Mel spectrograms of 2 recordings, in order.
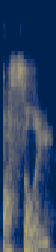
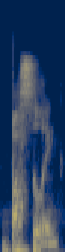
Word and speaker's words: bustling: holiday so we've got bustling the t is silent bustling deserted remember the Ed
